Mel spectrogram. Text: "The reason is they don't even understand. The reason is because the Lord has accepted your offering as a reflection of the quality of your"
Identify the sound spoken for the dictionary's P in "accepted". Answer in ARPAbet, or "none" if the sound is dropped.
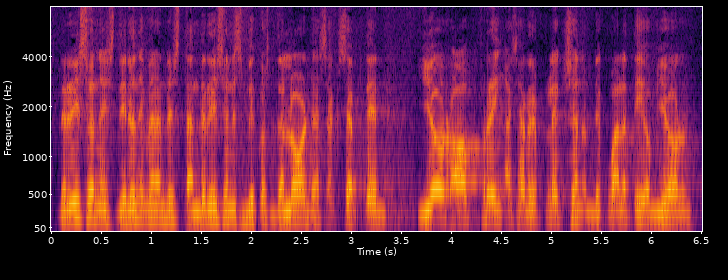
P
